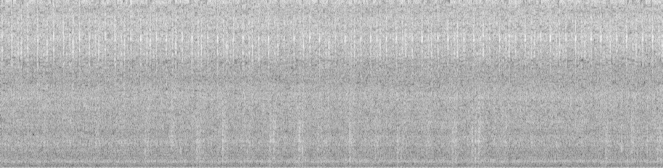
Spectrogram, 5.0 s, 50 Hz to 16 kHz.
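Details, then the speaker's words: Chrysler 300C SRT Design Hemi, 198K miles on car, replacement engine about 50K, at idle: deep steady rumble with scattered uneven light rattles about three a second; a visibly vibrating part suspected, though noise still heard in engine. "This is what's making the noise. This could be the rattling noise, but I still hear it in the engine, man."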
